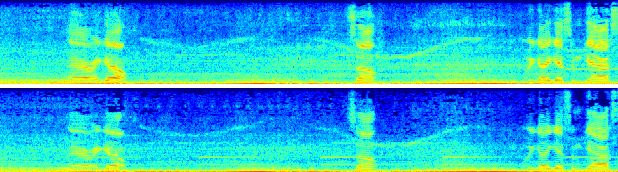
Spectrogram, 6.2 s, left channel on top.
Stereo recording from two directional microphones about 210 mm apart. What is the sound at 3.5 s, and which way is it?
Speech, 5° right (ahead or behind).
